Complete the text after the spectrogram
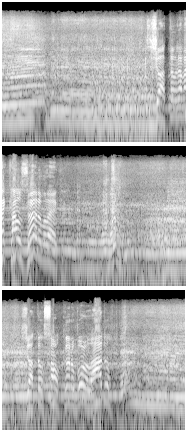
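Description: A motorcycle engine hums steadily and changes pitch as the rider shifts.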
